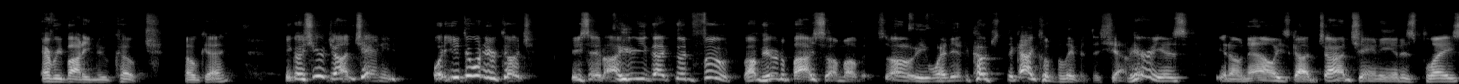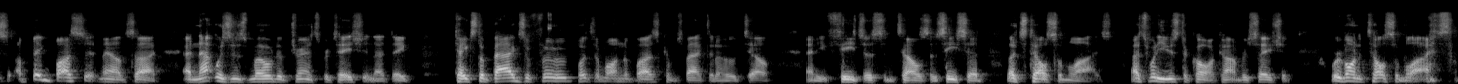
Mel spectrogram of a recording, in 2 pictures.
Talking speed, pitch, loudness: 230 wpm, 160 Hz, -24 LUFS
